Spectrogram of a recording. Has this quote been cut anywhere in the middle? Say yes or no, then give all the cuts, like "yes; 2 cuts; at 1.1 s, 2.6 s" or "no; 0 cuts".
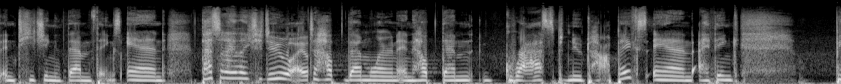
yes; 2 cuts; at 1.2 s, 3.1 s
